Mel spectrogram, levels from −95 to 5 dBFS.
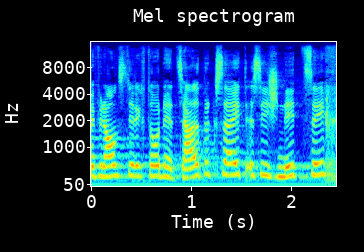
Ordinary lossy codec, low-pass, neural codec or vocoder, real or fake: none; 14.4 kHz; none; real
